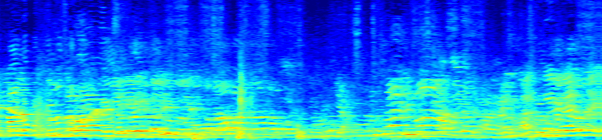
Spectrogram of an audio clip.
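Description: A group of children talking and calling out over one another: lively overlapping chatter with no single clear voice.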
